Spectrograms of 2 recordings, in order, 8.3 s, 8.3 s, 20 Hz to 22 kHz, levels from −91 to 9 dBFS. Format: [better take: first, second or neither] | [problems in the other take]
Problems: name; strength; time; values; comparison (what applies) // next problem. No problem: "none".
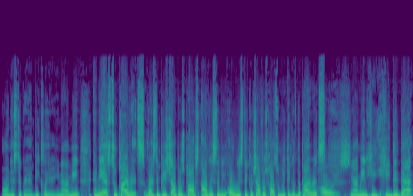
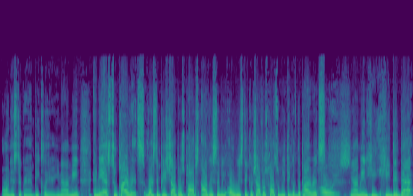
neither | distortion; slight; 10 dB below the speech; the same in both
